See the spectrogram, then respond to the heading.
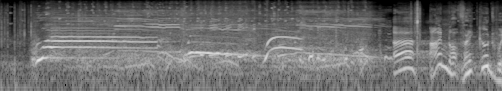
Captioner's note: all yelling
